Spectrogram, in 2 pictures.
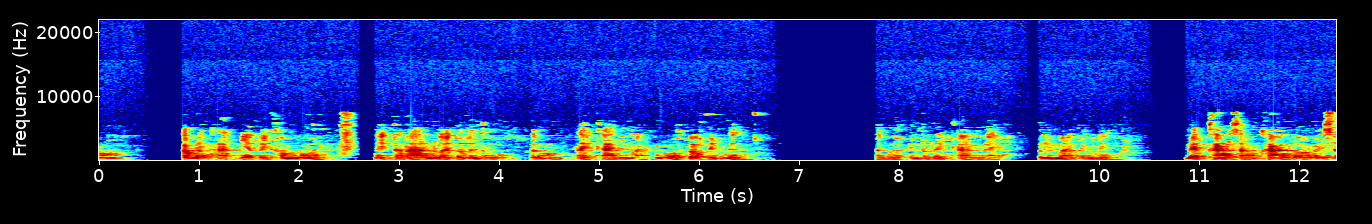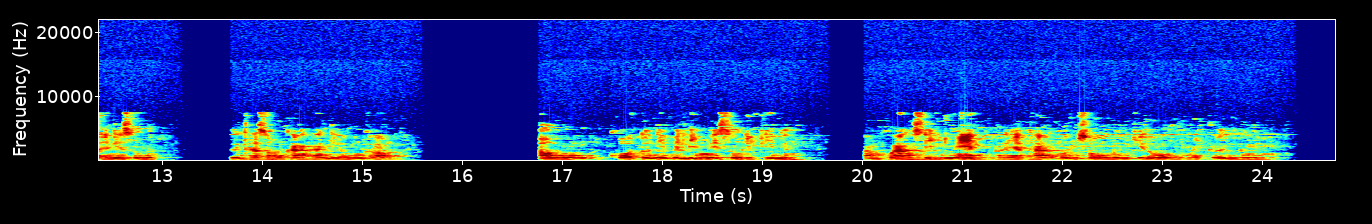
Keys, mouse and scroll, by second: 0.3-2.5 drag, 6.6 click, 19.0 click, 21.0 click.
